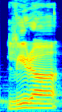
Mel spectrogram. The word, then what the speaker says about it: Lyra: Lyra, Lyra is a Greek word, so I'm going to keep the original pronunciation.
